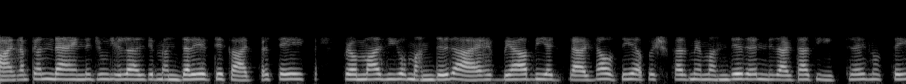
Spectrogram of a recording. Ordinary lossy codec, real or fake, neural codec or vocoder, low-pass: none; fake; codec, 16 kHz in and 24 kHz out, 0.6 kbps, FocalCodec, streaming, 4096 codes; 3.6 kHz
